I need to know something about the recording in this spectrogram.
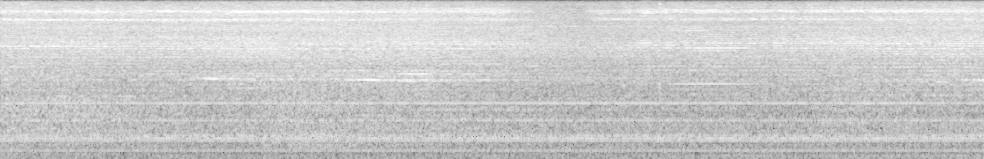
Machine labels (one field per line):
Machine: pump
